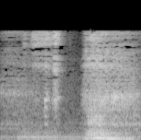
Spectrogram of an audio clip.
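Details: Sleep apnoea patient, news report: a brief choking gasp as breathing seems to stop, a short silent pause, then loud low snoring resumes; obstructive sleep apnoea with choking gasp.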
